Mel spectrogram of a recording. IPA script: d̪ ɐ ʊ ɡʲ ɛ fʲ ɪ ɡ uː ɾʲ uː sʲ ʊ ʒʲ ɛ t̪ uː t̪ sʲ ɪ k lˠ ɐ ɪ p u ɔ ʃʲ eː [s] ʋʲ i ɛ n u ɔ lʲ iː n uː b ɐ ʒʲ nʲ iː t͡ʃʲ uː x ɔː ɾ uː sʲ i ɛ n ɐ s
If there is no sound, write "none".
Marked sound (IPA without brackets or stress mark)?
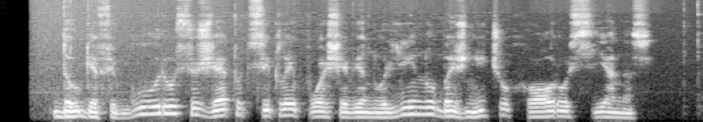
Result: none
